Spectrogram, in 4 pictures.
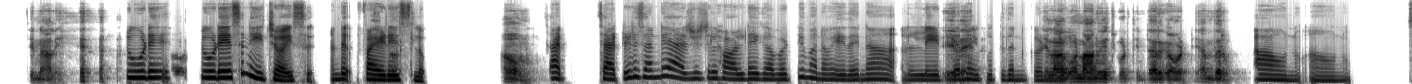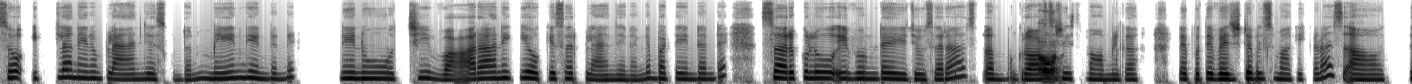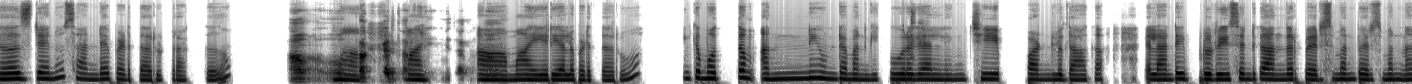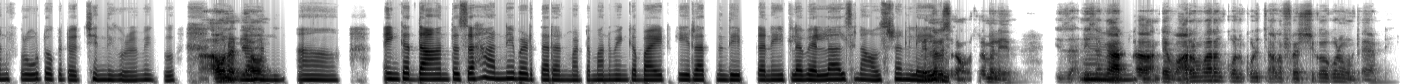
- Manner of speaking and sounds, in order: chuckle; in English: "టూ డే టూ డేస్"; in English: "చాయిస్"; in English: "ఫైవ్ డేస్‌లో"; in English: "సా సాటర్డే సండే యాస్ యూజువల్ హాలిడే"; in English: "లేట్‌గానే"; in English: "నాన్‌వేజ్"; in English: "సో"; in English: "ప్లాన్"; in English: "మెయిన్‌గా"; in English: "ప్లాన్"; in English: "బట్"; in English: "గ్రోసరీస్"; in English: "వెజిటబుల్స్"; in English: "థర్స్‌డే, సండే"; in English: "ట్రక్"; in English: "ట్రక్"; in English: "ఏరియాలో"; other background noise; in English: "రీసెంట్‍గా"; in English: "పెర్సిమన్ పెర్సిమన్ ఫ్రూట్"; in English: "ఫ్రెష్‌గా"
- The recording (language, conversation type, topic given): Telugu, podcast, నీ చేయాల్సిన పనుల జాబితాను నీవు ఎలా నిర్వహిస్తావు?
